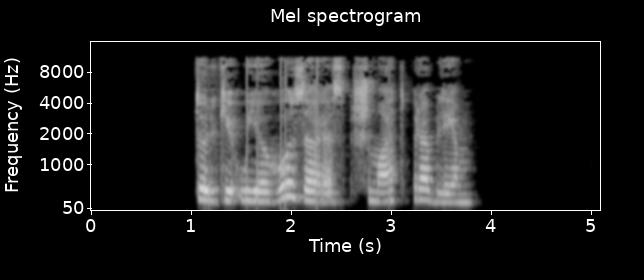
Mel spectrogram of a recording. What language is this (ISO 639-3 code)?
bel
